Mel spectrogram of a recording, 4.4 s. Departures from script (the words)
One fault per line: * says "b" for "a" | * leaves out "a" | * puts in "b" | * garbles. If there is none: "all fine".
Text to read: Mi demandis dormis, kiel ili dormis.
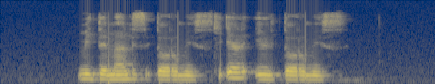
all fine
